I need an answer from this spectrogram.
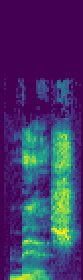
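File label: "Mes", Portuguese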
